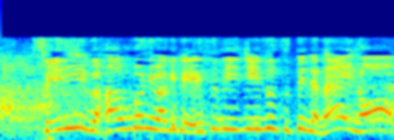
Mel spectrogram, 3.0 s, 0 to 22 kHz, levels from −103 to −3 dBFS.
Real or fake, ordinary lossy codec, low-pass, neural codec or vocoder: real; AAC, 48 kbps; 7.2 kHz; none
